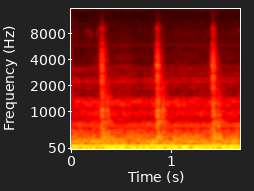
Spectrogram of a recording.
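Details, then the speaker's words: Sivel diesel heater just installed in a double-hub ice fishing shelter, running after power-on: crisp dosing-pump ticks about every half second (~110 per minute) over a low steady burner rumble; normal operation, pump not very loud. "I hear the Burn you hear the pump going it's not terribly loud a lot of people complain about that pump and there other ways to quiet it but it's really not that bad"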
